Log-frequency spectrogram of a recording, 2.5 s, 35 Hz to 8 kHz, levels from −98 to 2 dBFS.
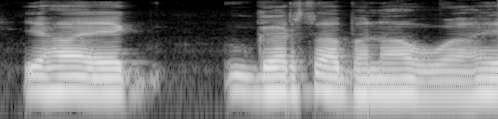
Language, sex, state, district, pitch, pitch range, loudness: Hindi, male, Arunachal Pradesh, Lower Dibang Valley, 120 Hz, 115-125 Hz, -14 LUFS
